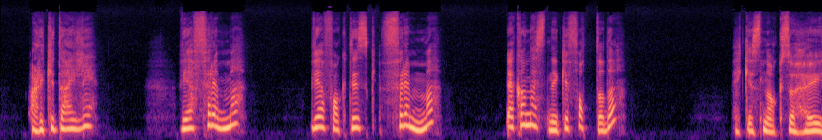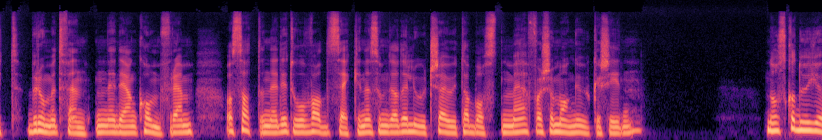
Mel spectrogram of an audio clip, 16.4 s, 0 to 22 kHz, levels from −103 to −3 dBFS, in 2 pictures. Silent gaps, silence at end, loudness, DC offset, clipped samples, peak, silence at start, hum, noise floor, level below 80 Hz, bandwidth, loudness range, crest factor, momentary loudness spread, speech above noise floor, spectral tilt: none; 0 s; -23 LUFS; under 0.1%; under 0.1%; -8 dBFS; 0.3 s; none; -76 dBFS; -70 dBFS; 16.5 kHz; 2 LU; 16 dB; 7 LU; 54 dB; -6 dB/octave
